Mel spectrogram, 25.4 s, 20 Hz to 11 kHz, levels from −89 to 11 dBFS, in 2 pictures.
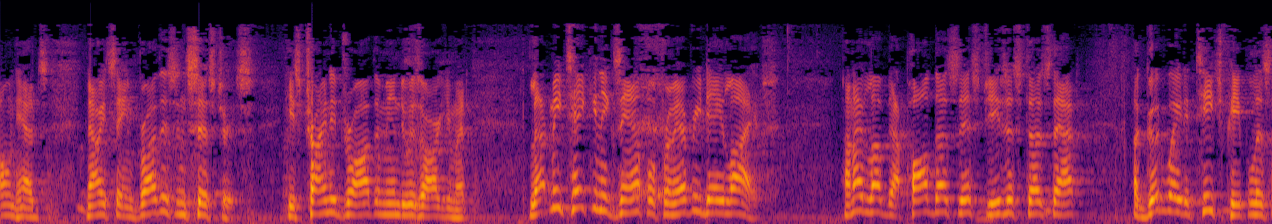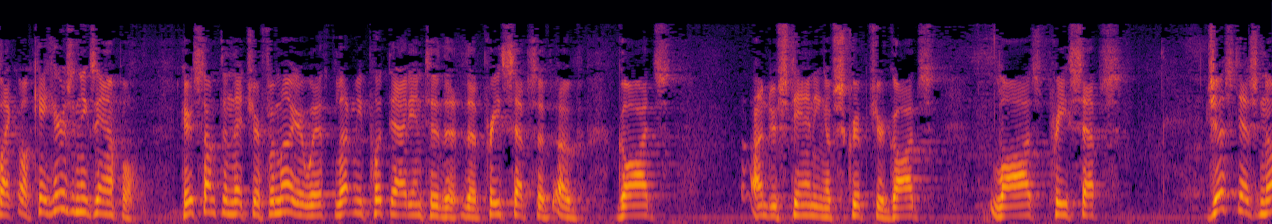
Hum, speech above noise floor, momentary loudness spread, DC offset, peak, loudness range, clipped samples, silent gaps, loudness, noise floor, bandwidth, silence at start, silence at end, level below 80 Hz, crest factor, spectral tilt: none; 26 dB; 9 LU; under 0.1%; 0 dBFS; 2 LU; under 0.1%; none; -17 LUFS; -43 dBFS; 8 kHz; 0 s; 0 s; -50 dBFS; 18 dB; -6 dB/octave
